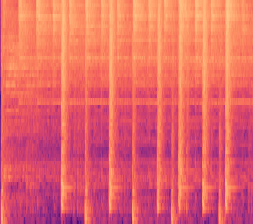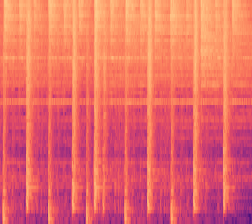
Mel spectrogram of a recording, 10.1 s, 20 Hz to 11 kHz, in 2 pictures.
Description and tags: Drums Funk Groove 7 Ride
Funky, groovy drum beat I recorded at home. Ride cymbal is used.
Recorded with Presonus Firebox & Samson C01.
